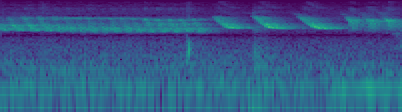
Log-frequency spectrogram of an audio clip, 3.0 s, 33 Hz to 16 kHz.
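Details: Belgian canary nestlings, 18 days old, hand-fed baby food by beak; continuous high buzzy begging with a string of three or four descending pulsed notes about every third of a second.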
